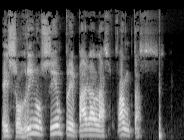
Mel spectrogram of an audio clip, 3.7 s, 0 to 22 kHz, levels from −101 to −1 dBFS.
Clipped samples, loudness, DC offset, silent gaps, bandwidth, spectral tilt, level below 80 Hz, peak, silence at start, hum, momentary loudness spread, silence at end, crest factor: under 0.1%; -17 LUFS; under 0.1%; none; 16.5 kHz; -3 dB/octave; -60 dBFS; -2 dBFS; 0.05 s; none; 10 LU; 0.45 s; 16 dB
